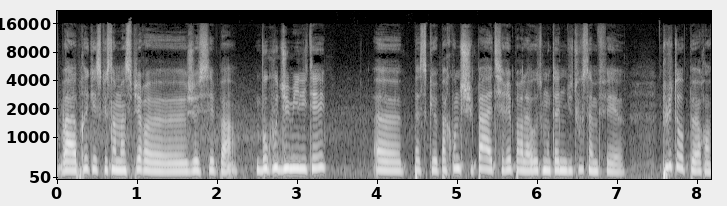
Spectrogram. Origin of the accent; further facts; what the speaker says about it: Chamonix, Auvergne-Rhône-Alpes, France; Oui, je suis originaire d'ici. Enfin, j'ai grandi au Bosson, entre les Bossons et les Ouches, à Tacona. Et je me sens très chanceuse d'être originaire d'ici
